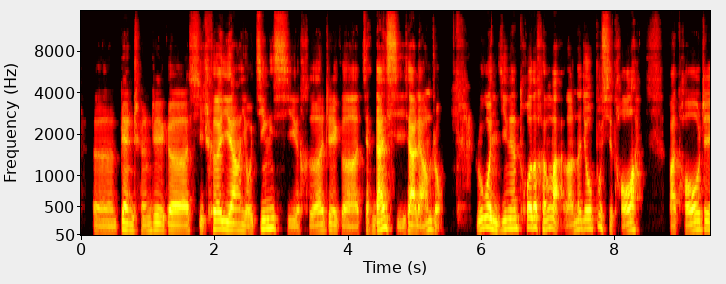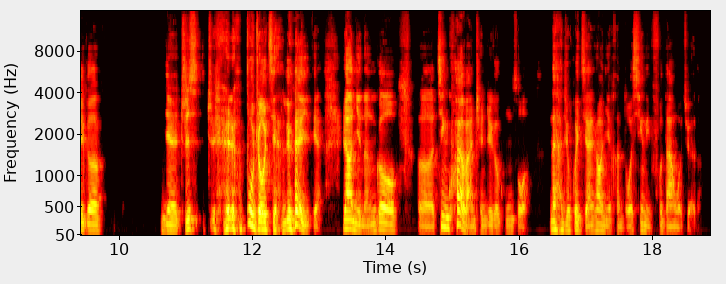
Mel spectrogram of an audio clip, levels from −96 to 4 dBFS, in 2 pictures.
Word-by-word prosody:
呃， 90 Hz, -1 st, -6 dB
变 120 Hz, -4 st, +2 dB
成 105 Hz, +1 st, -8 dB
这 120 Hz, -2 st, -1 dB
个 105 Hz, -1 st, +2 dB
洗 100 Hz, 0 st, -8 dB
车 140 Hz, +7 st, +3 dB
一 135 Hz, -1 st, +3 dB
样， 115 Hz, -3 st, +4 dB
有 95 Hz, -3 st, -4 dB
精 145 Hz, +8 st, -1 dB
洗 95 Hz, -12 st, -5 dB
和 100 Hz, +4 st, -3 dB
这 110 Hz, -1 st, -3 dB
个 90 Hz, -3 st, -2 dB
简 -, -, -8 dB
单 -, -, +7 dB
洗 85 Hz, -, -1 dB
一 95 Hz, -, -9 dB
下 -, -, +7 dB
两 -, -, 0 dB
种。 -, -, -5 dB, 0.4 s
如 145 Hz, -, -2 dB
果 165 Hz, +1 st, +5 dB
你 135 Hz, -5 st, +2 dB
今 135 Hz, +6 st, -3 dB
天 150 Hz, +1 st, 0 dB
拖 155 Hz, +2 st, +3 dB
得 165 Hz, -, +6 dB
很 145 Hz, -1 st, -2 dB
晚 -, -, +3 dB
了， 100 Hz, +1 st, -3 dB
那 140 Hz, -, -2 dB
就 150 Hz, +1 st, +2 dB
不 150 Hz, -, -7 dB
洗 -, -, -4 dB
头 -, -, 0 dB
了。 -, -, +5 dB, 0.5 s
把 -, -, -2 dB
头 130 Hz, -, +1 dB
这 135 Hz, -2 st, -1 dB
个 105 Hz, -1 st, 0 dB, 0.8 s
也 105 Hz, 0 st, 0 dB
只 135 Hz, +7 st, -1 dB
洗 145 Hz, -, -4 dB
只 140 Hz, -, -7 dB, 0.5 s
步 210 Hz, -4 st, +6 dB
骤 130 Hz, -, +8 dB
简 125 Hz, -2 st, -2 dB
略 145 Hz, 0 st, +6 dB
一 105 Hz, -, -4 dB
点， -, -, -8 dB, 0.3 s
让 145 Hz, -2 st, +5 dB
你 110 Hz, -, -1 dB
能 100 Hz, +3 st, -8 dB
够， 115 Hz, -3 st, +2 dB, 0.3 s
呃， 85 Hz, -2 st, -6 dB
尽 175 Hz, -3 st, -1 dB
快 220 Hz, +8 st, +3 dB
完 -, -, -1 dB
成 100 Hz, -, -10 dB
这 105 Hz, 0 st, -7 dB
个 95 Hz, -, -7 dB
工 95 Hz, +1 st, -15 dB
作， -, -, -9 dB, 0.3 s
那 130 Hz, -, 0 dB
样 125 Hz, -, -5 dB
就 110 Hz, -2 st, -5 dB
会 115 Hz, +2 st, -3 dB
减 105 Hz, -1 st, -4 dB
少 115 Hz, 0 st, -1 dB
你 95 Hz, -2 st, -9 dB
很 -, -, -15 dB
多 455 Hz, +1 st, -7 dB
心 -, -, -7 dB
理 -, -, -9 dB
负 -, -, -15 dB
担 -, -, -6 dB
我 -, -, -10 dB
觉 435 Hz, -, -15 dB
得。 470 Hz, +1 st, -21 dB
115 Hz, 255 characters per minute, -23 LUFS, 100-145 Hz, 0.8 s, 骤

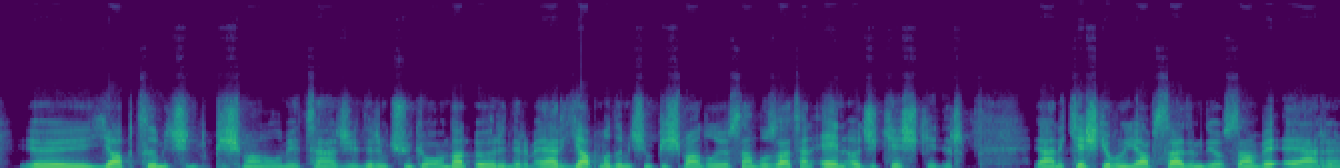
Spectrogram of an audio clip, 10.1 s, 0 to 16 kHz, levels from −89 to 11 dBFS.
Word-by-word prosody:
Eee, 110 Hz, -1 st, +2 dB
yaptığım 130 Hz, +2 st, +3 dB
için -, -, -4 dB
pişman 90 Hz, -1 st, -1 dB
olmayı 90 Hz, 0 st, -7 dB
tercih 85 Hz, -2 st, -5 dB
ederim 120 Hz, -, -5 dB
çünkü 115 Hz, -3 st, -5 dB
ondan 110 Hz, +6 st, +2 dB
öğrenirim. 105 Hz, -4 st, -1 dB
Eğer 110 Hz, +2 st, +3 dB
yapmadığım 140 Hz, 0 st, +3 dB
için 145 Hz, +2 st, -5 dB
pişman 150 Hz, +1 st, -1 dB
oluyorsam 185 Hz, +6 st, -2 dB
bu 160 Hz, -, -3 dB
zaten 145 Hz, 0 st, +1 dB
en 180 Hz, -5 st, +3 dB
acı 105 Hz, 0 st, -3 dB
keşkedir. 105 Hz, -4 st, -5 dB, 0.5 s
Yani, 105 Hz, +1 st, +1 dB
"Keşke 135 Hz, +3 st, +2 dB
bunu 130 Hz, 0 st, -1 dB
yapsaydım." 130 Hz, -1 st, +2 dB
diyorsan 130 Hz, 0 st, -1 dB
ve 120 Hz, -, +4 dB
eğer 110 Hz, -3 st, 0 dB
125 Hz, 160 wpm, -23 LUFS, 105-140 Hz, 0.5 s, ve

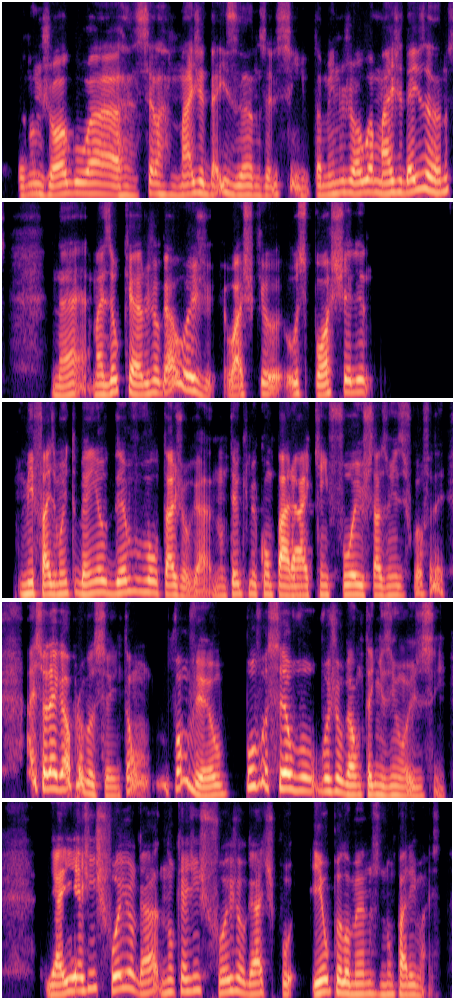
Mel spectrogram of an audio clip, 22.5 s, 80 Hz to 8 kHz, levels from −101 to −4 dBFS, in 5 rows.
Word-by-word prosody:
Eu 130 Hz, -, -8 dB
não 150 Hz, +1 st, -5 dB
jogo 155 Hz, +4 st, +1 dB
há 140 Hz, -4 st, -1 dB
sei 160 Hz, +7 st, -5 dB
lá 150 Hz, -2 st, -4 dB
mais 140 Hz, +4 st, -3 dB
de 165 Hz, -, +2 dB
10 145 Hz, -1 st, -4 dB
anos." 135 Hz, -2 st, -4 dB
ele: 130 Hz, -, -6 dB
"Sim, 145 Hz, -3 st, -11 dB
eu -, -, -17 dB
também 140 Hz, +2 st, -5 dB
não 170 Hz, +2 st, -4 dB
jogo 170 Hz, +1 st, +1 dB
há -, -, +3 dB
mais 165 Hz, 0 st, +1 dB
de 175 Hz, -, -2 dB
10 185 Hz, +7 st, +2 dB
anos, 195 Hz, -1 st, +1 dB, 0.4 s
né? 135 Hz, +3 st, -4 dB
Mas 145 Hz, +1 st, -1 dB
eu 180 Hz, -, +4 dB
quero 150 Hz, -5 st, +1 dB
jogar 170 Hz, +1 st, -1 dB
hoje, 195 Hz, -, +2 dB
eu -, -, -3 dB
acho -, -, -2 dB
que -, -, -2 dB
o -, -, -3 dB
o -, -, -2 dB
esporte 155 Hz, +2 st, -1 dB
ele, 180 Hz, 0 st, 0 dB, 1.0 s
me 155 Hz, +2 st, +2 dB
faz 145 Hz, -1 st, +3 dB
muito 155 Hz, +2 st, -3 dB
bem 150 Hz, +1 st, 0 dB
eu 175 Hz, 0 st, +2 dB
devo 170 Hz, +4 st, 0 dB
voltar 165 Hz, -4 st, +1 dB
a -, -, +4 dB
jogar, 130 Hz, -3 st, -6 dB
não 130 Hz, -, -10 dB
tenho 150 Hz, +3 st, -2 dB
que 155 Hz, -, -11 dB
me 150 Hz, -, -3 dB
comparar 135 Hz, -2 st, +3 dB
quem 145 Hz, -, -6 dB
foi 145 Hz, +1 st, +1 dB
e -, -, +3 dB
os 140 Hz, -, -4 dB
Estados 135 Hz, -2 st, -2 dB
Unidos 135 Hz, 0 st, -6 dB
ficou." -, -, -9 dB
eu -, -, -12 dB
falei: -, -, -9 dB, 0.3 s
"Ah -, -, -3 dB
isso -, -, +2 dB
é -, -, +8 dB
legal 225 Hz, -1 st, +6 dB
pra -, -, 0 dB
você, 140 Hz, -5 st, -2 dB
então 320 Hz, -, -6 dB, 0.2 s
vamos 245 Hz, +5 st, +1 dB
ver, 130 Hz, -2 st, +4 dB
eu 140 Hz, +3 st, 0 dB, 0.2 s
por 260 Hz, +1 st, +4 dB
você 250 Hz, -3 st, +4 dB
eu 225 Hz, -, +10 dB
vou 200 Hz, -2 st, 0 dB
vou 190 Hz, -1 st, +2 dB
jogar 150 Hz, -7 st, +2 dB
tenizinho 135 Hz, -2 st, -1 dB
hoje 125 Hz, 0 st, -5 dB
sim." -, -, -13 dB, 0.5 s
E 145 Hz, -, +1 dB
aí 170 Hz, +7 st, +5 dB
a -, -, +4 dB
gente 230 Hz, +3 st, -4 dB
foi 215 Hz, +2 st, +4 dB
jogar, 175 Hz, -8 st, -1 dB
no 175 Hz, +2 st, -4 dB
que 190 Hz, -, -4 dB
a 185 Hz, -, +1 dB
gente 205 Hz, +1 st, -4 dB
foi 175 Hz, +3 st, -1 dB
jogar, 155 Hz, -4 st, +1 dB
tipo, 370 Hz, -, -7 dB, 0.2 s
eu 175 Hz, +4 st, +7 dB
pelo 170 Hz, -4 st, +3 dB
menos 150 Hz, 0 st, -3 dB
não 145 Hz, +1 st, -5 dB
parei 145 Hz, -1 st, 0 dB
mais, 130 Hz, -, -15 dB
155 Hz, 255 wpm, -21 LUFS, 140-175 Hz, 1.0 s, eu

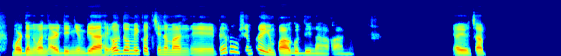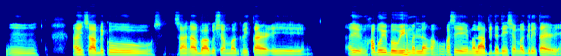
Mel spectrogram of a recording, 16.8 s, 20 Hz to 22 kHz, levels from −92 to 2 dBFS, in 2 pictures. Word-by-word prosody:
more 125 Hz, -1 st, +3 dB
than 125 Hz, 0 st, 0 dB
1 125 Hz, 0 st, +1 dB
hour 125 Hz, -, +3 dB
din 125 Hz, 0 st, -3 dB
’yung 125 Hz, -1 st, -4 dB
biyahe, 130 Hz, -1 st, +6 dB
although 225 Hz, +1 st, +4 dB
may 215 Hz, 0 st, +1 dB
kotse 195 Hz, -5 st, -3 dB
naman, 145 Hz, -3 st, -1 dB
eh, 135 Hz, -1 st, -2 dB
pero 305 Hz, +6 st, -4 dB
siyempre 225 Hz, -6 st, +1 dB
’yung 150 Hz, -2 st, -3 dB
pagod 125 Hz, -2 st, +4 dB
din 120 Hz, -1 st, -7 dB
nakakaano. 105 Hz, -2 st, -12 dB, 1.5 s
Ayon 120 Hz, -2 st, +1 dB
sap 125 Hz, 0 st, +2 dB, 1.2 s
Hmm, 125 Hz, -3 st, -13 dB, 0.5 s
ayun, 150 Hz, +2 st, +1 dB
sabi 130 Hz, +1 st, +4 dB
ko 160 Hz, -, -7 dB, 0.9 s
sana 125 Hz, 0 st, +1 dB
bago 120 Hz, 0 st, +2 dB
siya 115 Hz, -, -3 dB
mag-retire, 115 Hz, +1 st, 0 dB
eh, 105 Hz, -4 st, -9 dB, 0.6 s
ayun, 135 Hz, -4 st, -3 dB
makabwi-bawi 150 Hz, -2 st, +3 dB
man 125 Hz, 0 st, -2 dB
lang 120 Hz, -1 st, 0 dB
ako -, -, -10 dB
kasi 135 Hz, -4 st, -2 dB
malapit 125 Hz, -1 st, +2 dB
na 130 Hz, -, -4 dB
din 130 Hz, -, -1 dB
siya 130 Hz, 0 st, -4 dB
mag 125 Hz, 0 st, -4 dB
retire, 130 Hz, 0 st, 0 dB
130 Hz, 145 wpm, -24 LUFS, 120-145 Hz, 1.5 s, biyahe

